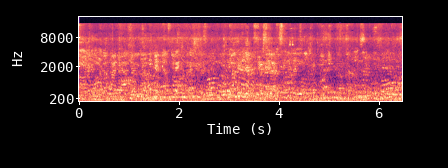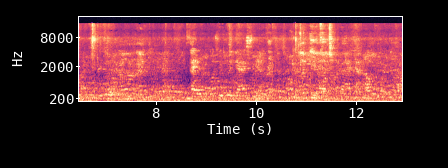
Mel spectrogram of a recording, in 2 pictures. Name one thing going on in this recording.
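A small crowd of adults murmur softly nearby.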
